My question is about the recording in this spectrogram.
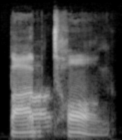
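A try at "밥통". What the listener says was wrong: So there's no B in Korean. It's like P so it's like pop. Pop Tong. Tong.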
